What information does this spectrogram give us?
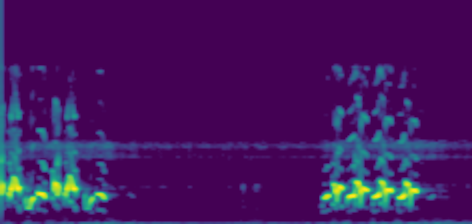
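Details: Sooty-headed bulbul lure sound for provoking wild bulbuls: a burst of five or six quick, clear whistled notes, about two seconds of silence, then four more looping whistles in rapid succession.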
